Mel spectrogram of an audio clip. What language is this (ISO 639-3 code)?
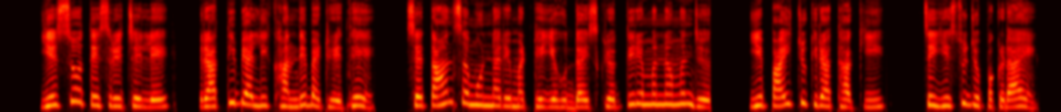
mjl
